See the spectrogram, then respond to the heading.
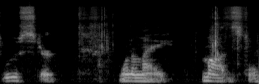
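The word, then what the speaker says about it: Worcester: Westchester to me but it's pronounced Wooster one of my mods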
